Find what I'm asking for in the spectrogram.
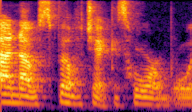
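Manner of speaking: normal talking voice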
